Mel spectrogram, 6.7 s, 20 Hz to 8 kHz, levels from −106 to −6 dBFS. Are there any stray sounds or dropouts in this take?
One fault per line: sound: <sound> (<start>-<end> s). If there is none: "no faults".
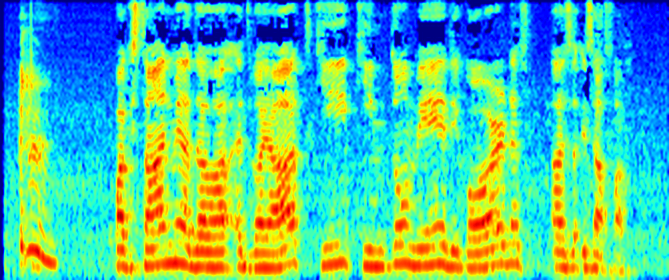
sound: throat clearing (0.2-0.6 s)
